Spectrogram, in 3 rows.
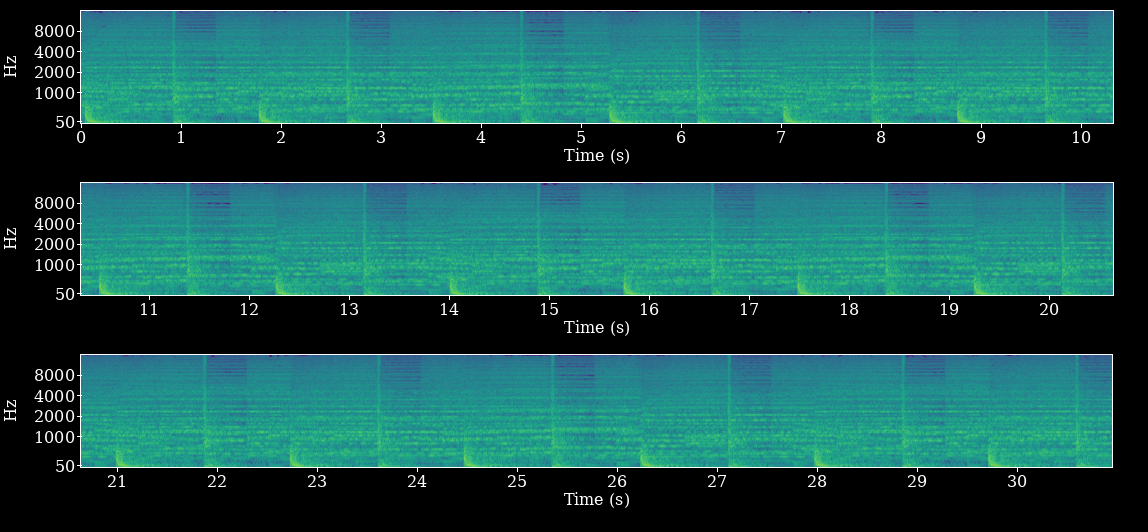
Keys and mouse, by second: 7.9 click, 9.7 click, 11.8-13.1 drag, 19.2 click, 23.2 click, 26.5 click, 28.5 click.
